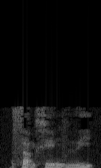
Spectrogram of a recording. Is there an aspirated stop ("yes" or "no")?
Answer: no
